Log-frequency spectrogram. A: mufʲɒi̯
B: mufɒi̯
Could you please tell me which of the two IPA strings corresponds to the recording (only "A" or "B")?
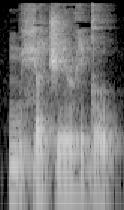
A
